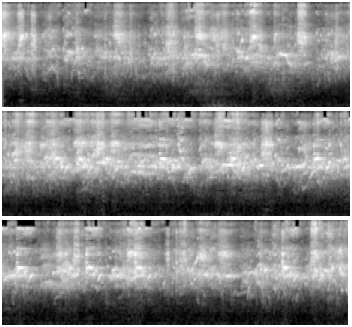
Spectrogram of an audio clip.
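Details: Rainbow budgies at their apple keep up an even, unbroken twitter of high chirps and raspy squawks for about ten seconds, with one soft thud early on.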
